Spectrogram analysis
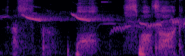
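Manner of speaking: breathy mock whisper; whispered aside. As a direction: hush it out, mocking the dialogue. Mocking repeated game dialogue.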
